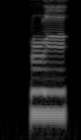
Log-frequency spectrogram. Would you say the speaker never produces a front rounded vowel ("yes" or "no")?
no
